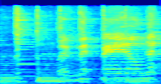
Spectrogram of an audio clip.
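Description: Group of male voices singing together in close harmony to strummed acoustic guitars: a live performance of a Chilean folk song.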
